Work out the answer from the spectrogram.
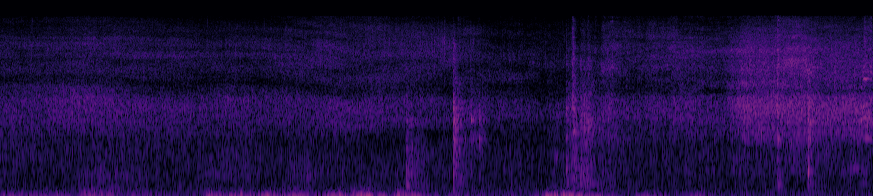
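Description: Cubed chicken and onions sizzling on a hot steel griddle pan over charcoal as soy sauce is poured onto them. A metal spatula clicks and scrapes against the pan a few times in the second half, and the sizzle grows louder near the end as the food is stirred.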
